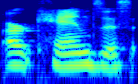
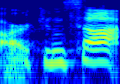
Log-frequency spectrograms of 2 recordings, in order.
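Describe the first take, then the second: First: The word ends with a 'sas' sound. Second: The word ends with a 'saw' sound. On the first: The speaker calls it wrong. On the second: The speaker calls it right.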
